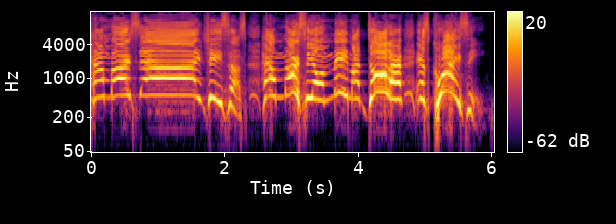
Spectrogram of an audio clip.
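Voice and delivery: loud, high and slow pleading cry; desperate crying out. Acted. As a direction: beg Jesus at the top of your voice. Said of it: "She kept going".

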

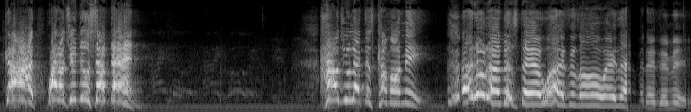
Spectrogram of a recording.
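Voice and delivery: high, loud, mock-tearful wail at God; mock screaming complaint. Preacher mocking people who only pray in a jam, wailing high and loud. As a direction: ham up a whiny cry to heaven. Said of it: "start screaming and hollering".

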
